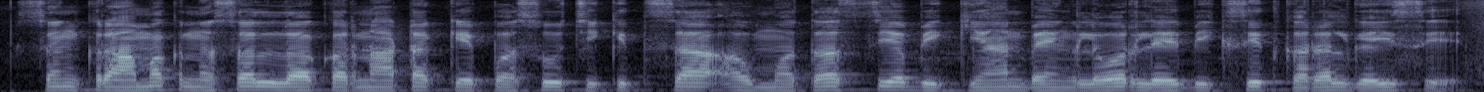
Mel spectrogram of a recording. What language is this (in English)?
Chhattisgarhi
